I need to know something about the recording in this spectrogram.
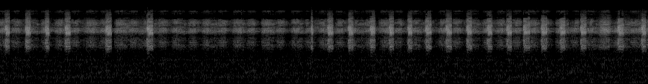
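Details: Cicadas in walnut trees sing a high, dry, hissing buzz, pulsing steadily with rhythmic surges.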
